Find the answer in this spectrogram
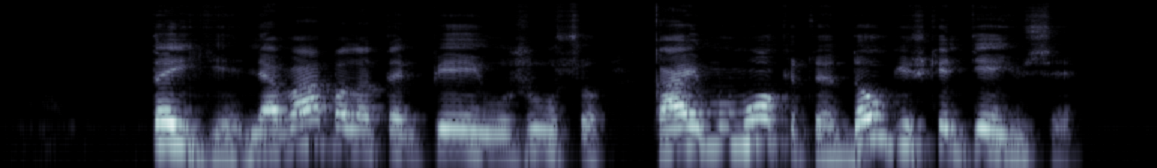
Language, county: Lithuanian, Klaipėda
